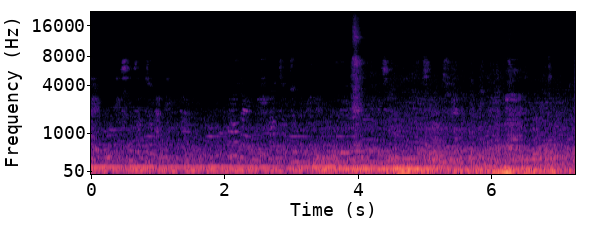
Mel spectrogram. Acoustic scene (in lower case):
bus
